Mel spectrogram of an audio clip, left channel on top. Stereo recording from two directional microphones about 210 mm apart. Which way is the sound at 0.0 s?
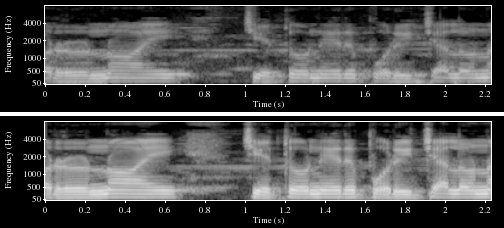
50° right (ahead or behind).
